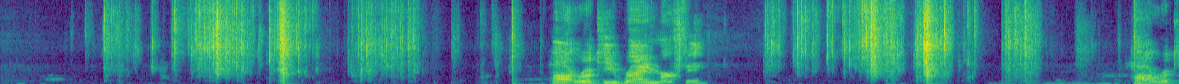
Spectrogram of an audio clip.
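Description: Foil card wrappers crinkle and rustle.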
